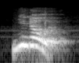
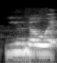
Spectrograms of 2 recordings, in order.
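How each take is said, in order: First: Louder, higher punch on you; louder and higher this time, driving it home to the audience; emphatic callout. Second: Said in the usual way. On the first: Real, not acted. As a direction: hit it hard like a rallying cry. Emphatic repeat of a rallying line.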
